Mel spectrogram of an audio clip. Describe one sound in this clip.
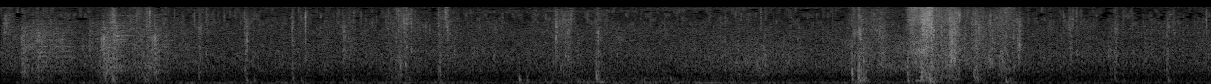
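Footsteps crunch on rough stone and dirt.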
